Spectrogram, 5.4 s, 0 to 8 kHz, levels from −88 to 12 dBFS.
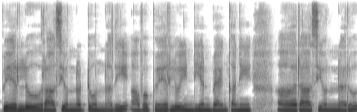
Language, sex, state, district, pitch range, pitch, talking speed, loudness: Telugu, female, Andhra Pradesh, Krishna, 190-205 Hz, 195 Hz, 125 wpm, -15 LUFS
